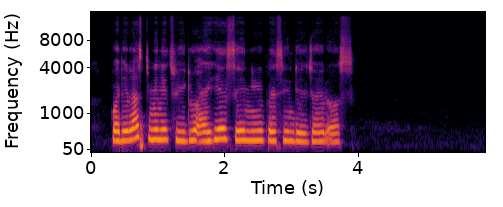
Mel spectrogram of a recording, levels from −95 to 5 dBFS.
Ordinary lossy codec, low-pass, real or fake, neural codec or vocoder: none; 14.4 kHz; fake; codec, 44.1 kHz, 2.6 kbps, SNAC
